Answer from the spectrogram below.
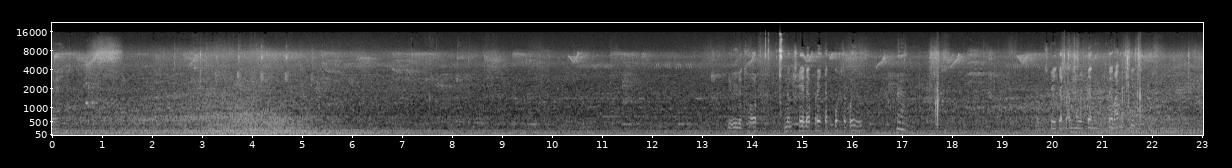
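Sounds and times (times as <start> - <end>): low choppy rumble: 0.0 - 23.0.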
